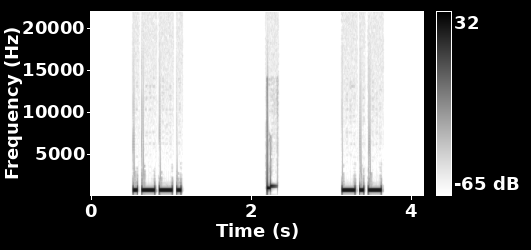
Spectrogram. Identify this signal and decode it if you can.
Morse code, heard as a keyed tone, about 22 wpm, 700 Hz. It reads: P K
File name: Single-Letter-Number-22wpm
